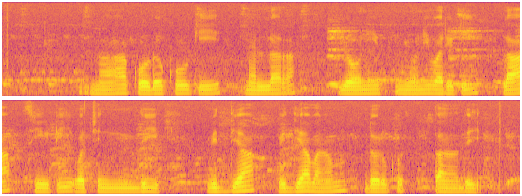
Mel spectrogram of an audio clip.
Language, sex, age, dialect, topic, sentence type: Telugu, male, 18-24, Telangana, banking, question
